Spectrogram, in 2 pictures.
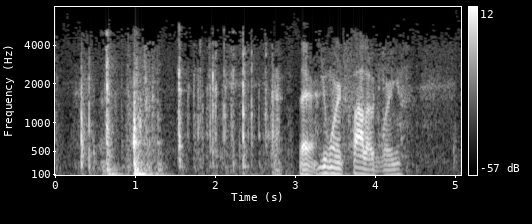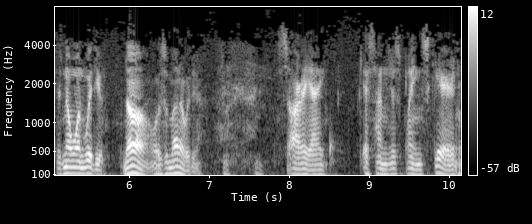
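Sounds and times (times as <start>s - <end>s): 
door closing: 0.0s - 2.8s
speech: 3.1s - 4.5s, 5.1s - 10.1s.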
